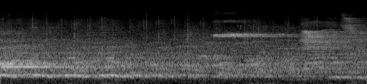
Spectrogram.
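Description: Crowd noise at a college volleyball match, a broad wash of cheering and voices that stays under a commentator speaking, with a few whistle-like tones near the end.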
